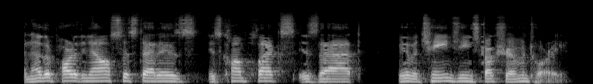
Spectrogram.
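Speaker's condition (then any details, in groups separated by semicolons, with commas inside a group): No condition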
